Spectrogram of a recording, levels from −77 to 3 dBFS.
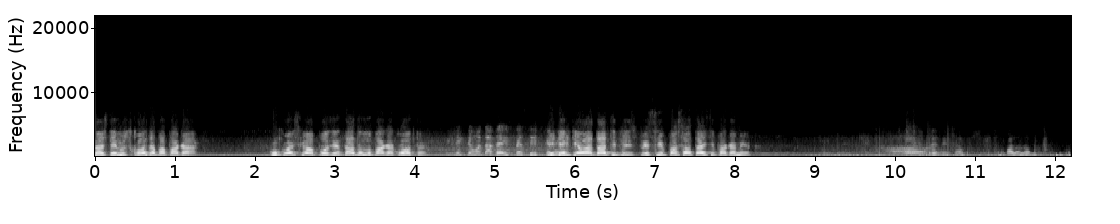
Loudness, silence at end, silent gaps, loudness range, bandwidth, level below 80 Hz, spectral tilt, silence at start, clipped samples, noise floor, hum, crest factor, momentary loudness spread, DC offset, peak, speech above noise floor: -15 LUFS; 0 s; none; 16 LU; 5.6 kHz; -44 dBFS; -8 dB/octave; 0 s; under 0.1%; -43 dBFS; none; 16 dB; 22 LU; under 0.1%; 0 dBFS; 28 dB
